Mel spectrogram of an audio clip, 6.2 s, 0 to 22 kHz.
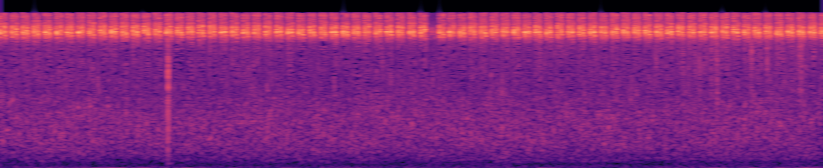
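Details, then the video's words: A river at night with a campfire burning: crickets sustain a thin, high, pulsing trill throughout, with a rushing-water hiss beneath and one loud pop from the fire early on. "Campfire by the River at Night Ambience | 1 Hour of Crackling Fire, Crickets, Ambient Nature Sounds"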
